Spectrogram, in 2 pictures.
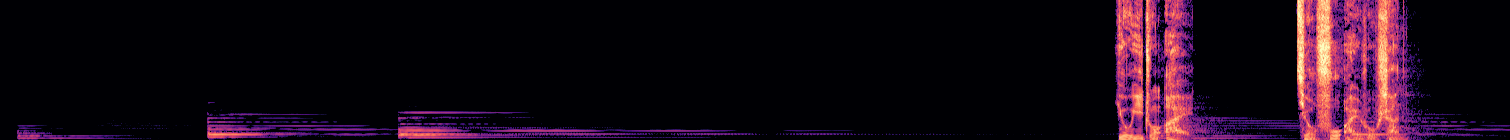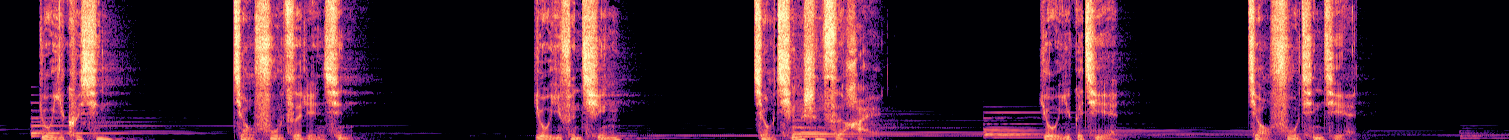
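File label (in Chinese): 男国大音; 祝天下的父亲节日快乐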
